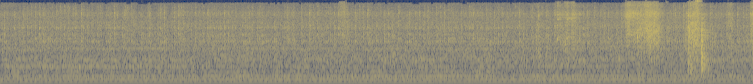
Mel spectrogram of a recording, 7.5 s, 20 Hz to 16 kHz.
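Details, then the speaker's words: 1982 Montgomery Ward Powr Kraft 230 A stick welder after repair, cranked to full current welding 6011 5/32 rod; deep steady mains hum holding firm under load with crisp arc crackle, welding normally. "I don't think it budged. You can feel it. You can definitely hear it trying to pull those things down. She's welding nice."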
